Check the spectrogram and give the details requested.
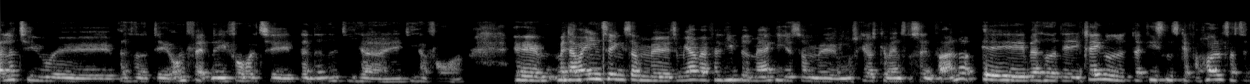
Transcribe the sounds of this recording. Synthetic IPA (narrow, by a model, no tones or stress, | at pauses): ʁɛlæt͡sʰiʊøʋæðhe̝ð̰ˠðˠd̥e̝ʔɒ̽mfæd̥nəifɒːhɒ̽l̰t͡sʰe̝lb̥lænd̥ænð̩ˠd̥iɦeɐd̥iheɐfɒːhɒ̽l̰ømend̥ɑ̈ʋɑ̈e̝nt͡sʰe̝ŋ̰sɒ̽møsɒ̽mjɑ̈iʋæɐfælːiːb̥le̝ːðˠmæɐɡ̥iæsɒ̽mømɔ̽sɡ̥e̝ːɒ̽skʰæʋæɐe̝nd̥ʁɐsænd̥fɒ̽ɑ̈nd̥ʁɐøʋæhe̝ð̰ˠɐd̥e̝kʰlɛːnuðˠd̥æd̥isɒ̽nsɡ̥æfɒhɒ̽l̰əsɑɪs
